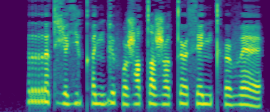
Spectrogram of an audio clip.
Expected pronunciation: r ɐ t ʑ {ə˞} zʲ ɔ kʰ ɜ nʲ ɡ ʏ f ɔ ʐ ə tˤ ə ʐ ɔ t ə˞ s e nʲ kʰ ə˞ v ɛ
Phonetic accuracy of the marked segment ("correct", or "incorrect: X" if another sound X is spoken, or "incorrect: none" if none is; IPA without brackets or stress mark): correct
